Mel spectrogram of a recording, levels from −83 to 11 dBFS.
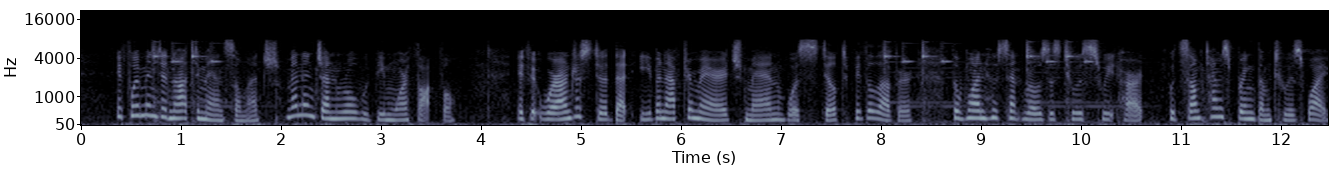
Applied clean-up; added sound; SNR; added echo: none; Doorbell; 11 dB; none.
